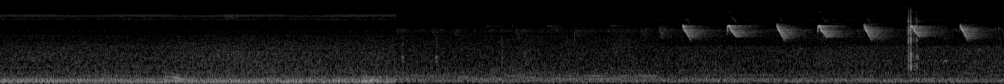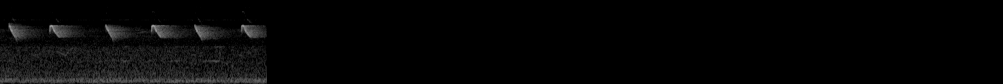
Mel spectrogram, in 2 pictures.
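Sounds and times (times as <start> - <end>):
low steady background noise: 0.0 - 12.7
bird calling high downward notes: 1.5 - 12.7
sharp click: 9.0 - 9.3.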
